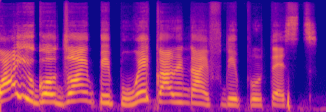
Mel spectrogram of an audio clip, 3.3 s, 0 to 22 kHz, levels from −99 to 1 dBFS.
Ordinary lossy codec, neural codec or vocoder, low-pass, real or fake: none; autoencoder, 48 kHz, 32 numbers a frame, DAC-VAE, trained on Japanese speech; none; fake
